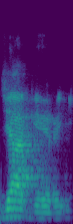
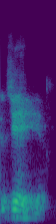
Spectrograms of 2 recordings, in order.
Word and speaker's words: Jaeger: ser como algún problema por algún tiempo estuve pronunciando lower dir jagger y algunos vídeos demás creo en la internet pues hay distintas maneras de llamarlo pero entonces creo que la pronunciación que más puede acercarse a la alemán originales werner hoyer entonces estaremos hablando de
